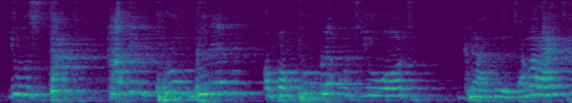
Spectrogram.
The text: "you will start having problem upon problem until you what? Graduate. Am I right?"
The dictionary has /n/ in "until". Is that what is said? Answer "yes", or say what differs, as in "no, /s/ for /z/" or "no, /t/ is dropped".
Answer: no, /n/ is dropped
